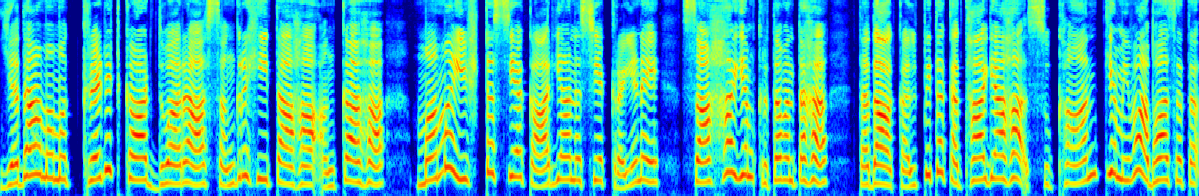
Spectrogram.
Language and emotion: Sanskrit, happy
